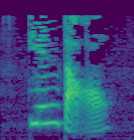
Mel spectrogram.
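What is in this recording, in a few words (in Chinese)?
"颠倒", Mandarin Chinese; chinese flashcards; hsk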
